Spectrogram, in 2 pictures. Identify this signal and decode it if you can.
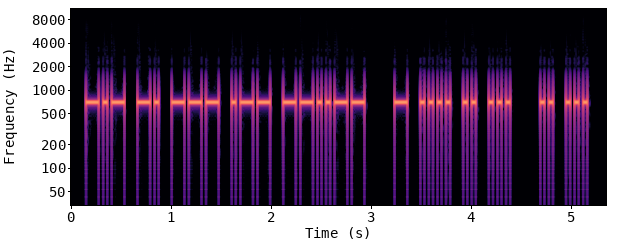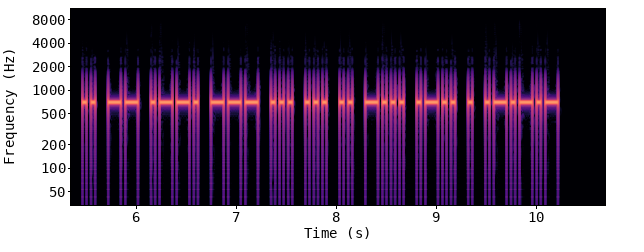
Morse code, heard as a keyed tone, about 28 wpm, 700 Hz. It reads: KNOW, THIS IS IMPOSSIBLE.
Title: Sentences from Top 1100 Words 28wpm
